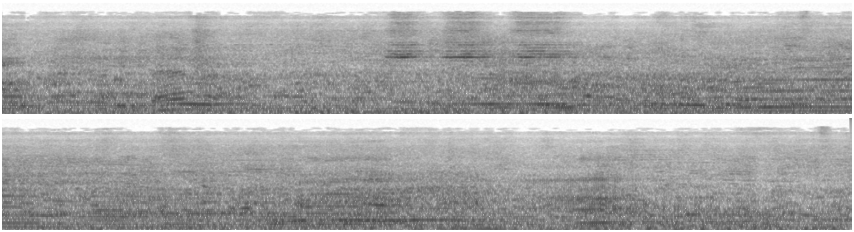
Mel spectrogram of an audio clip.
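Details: Cows at a busy village cattle market: several drawn-out, wavering moos rise and fall among loud crowd chatter and vehicle noise, calls overlapping through the scene.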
